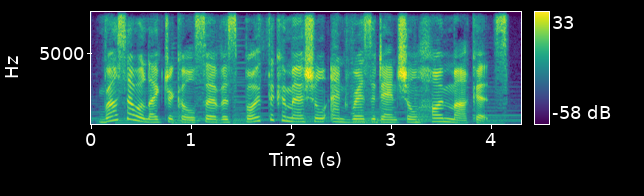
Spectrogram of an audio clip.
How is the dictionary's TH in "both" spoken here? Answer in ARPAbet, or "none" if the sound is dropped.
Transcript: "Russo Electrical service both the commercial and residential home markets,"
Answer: TH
